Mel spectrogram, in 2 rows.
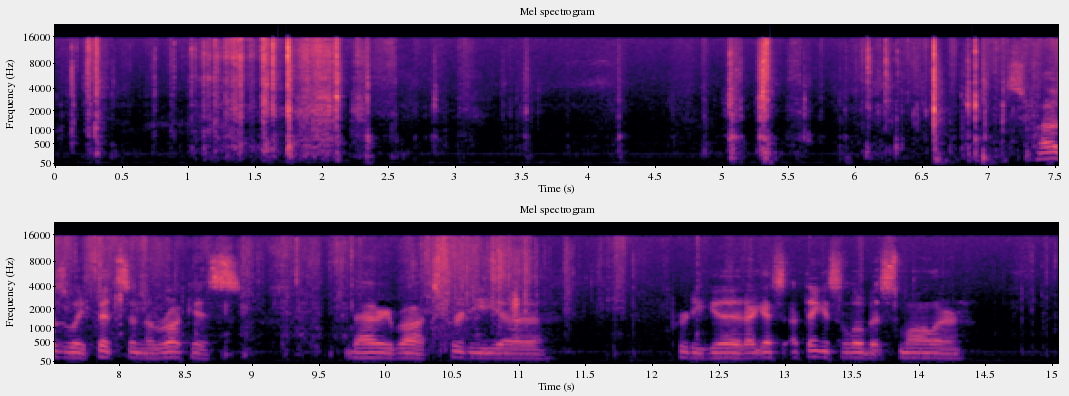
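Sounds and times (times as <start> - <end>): packaging rustling and scraping: 0.0 - 3.7, 4.8 - 12.5.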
